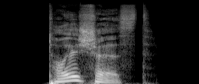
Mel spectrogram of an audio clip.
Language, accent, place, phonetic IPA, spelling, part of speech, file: German, Germany, Berlin, [ˈtɔɪ̯ʃəst], täuschest, verb, De-täuschest.ogg
- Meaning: second-person singular subjunctive I of täuschen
